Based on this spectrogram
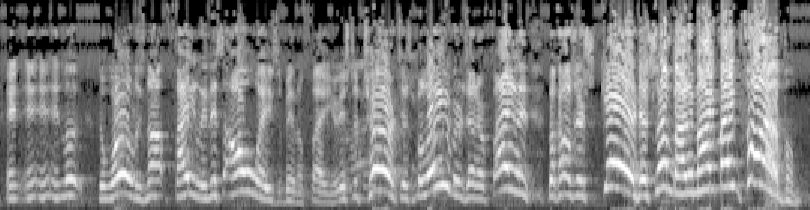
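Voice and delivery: high, loud climbing sermon shout; preaching at full force. Acted. Preacher rousing the church, full force shouting. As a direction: build to a preaching roar.

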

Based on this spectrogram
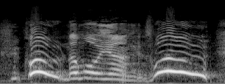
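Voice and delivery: very high, loud church whoops; exultant pulpit shout; jubilant whooping. Real, not acted. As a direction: whoop it out in celebration. Preacher whooping in praise.

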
